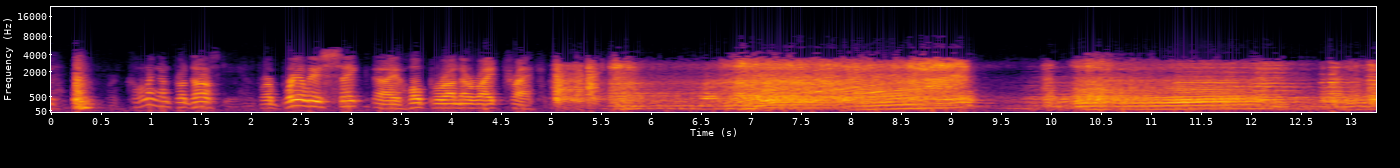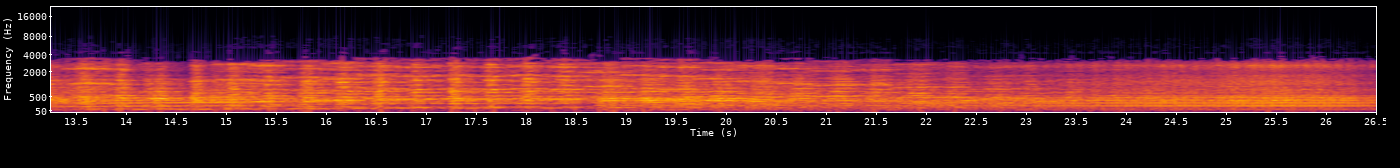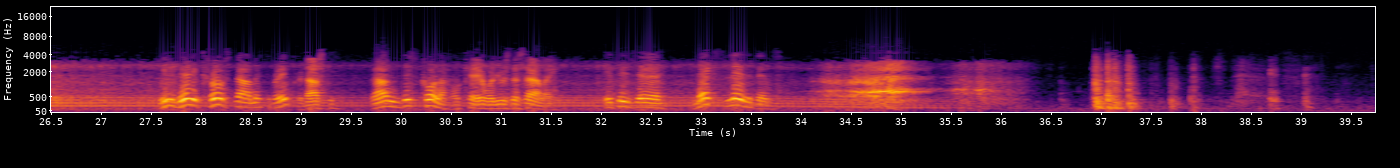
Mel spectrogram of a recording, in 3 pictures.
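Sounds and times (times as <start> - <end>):
speech: 1.0 - 4.9, 5.6 - 7.2, 28.1 - 33.9
car engine running as the car is driven: 5.0 - 36.3.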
